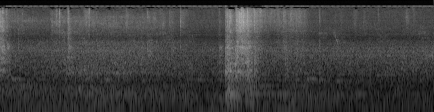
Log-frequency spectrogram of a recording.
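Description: A single short scraping clatter about three and a half seconds in, from equipment being handled, over a steady low background rumble.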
